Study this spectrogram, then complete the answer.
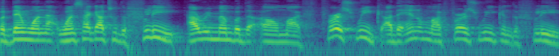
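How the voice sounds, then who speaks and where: With a Dominican accent, a man talks at a fairly quick pace with ordinary pitch variation. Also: fairly high pitch for a man. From Dominican Republic, raised partly in New York. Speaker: Marine veteran and actor. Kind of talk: casual interview chat.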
